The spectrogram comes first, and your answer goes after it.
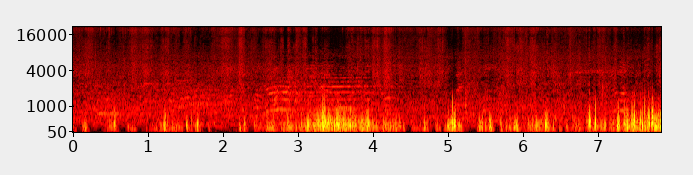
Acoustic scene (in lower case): residential area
